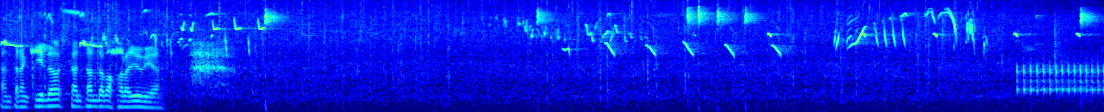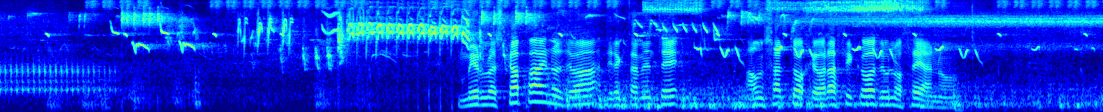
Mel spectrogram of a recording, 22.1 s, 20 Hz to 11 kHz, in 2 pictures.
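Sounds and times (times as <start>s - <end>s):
harsh pulsing bird call: 0.0s - 2.5s, 15.4s - 22.0s
blackbird alarm chatter: 0.0s - 2.8s, 5.3s - 22.0s
thrushes singing: 0.0s - 2.8s, 5.3s - 22.0s
rain hiss: 0.0s - 22.0s.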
